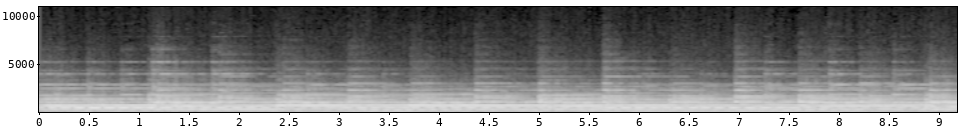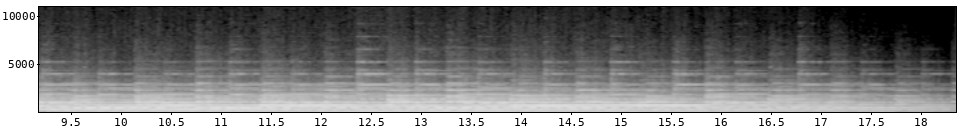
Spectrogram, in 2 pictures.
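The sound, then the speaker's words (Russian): Rapid, continuous Russian Orthodox church bell ringing of the Trinity Lavra of St. Sergius, in the fast Moscow style, with many bells clanging in quick overlapping strokes over a deep sustained hum, loud and steady throughout before easing slightly at the end. “Вот московские звоны, они все быстрые, они все темп все время очень быстрый, да, особенно если вот слушать звон Троицы Сергиевой Лавры.”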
